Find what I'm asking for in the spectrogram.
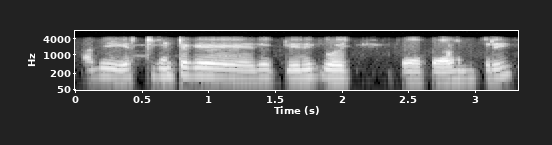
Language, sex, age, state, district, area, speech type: Kannada, male, 45-60, Karnataka, Gulbarga, urban, conversation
